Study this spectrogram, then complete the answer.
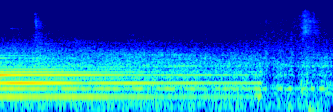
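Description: A classical guitar chord rings out and slowly fades.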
